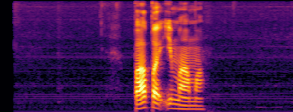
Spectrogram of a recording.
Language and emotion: Russian, neutral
